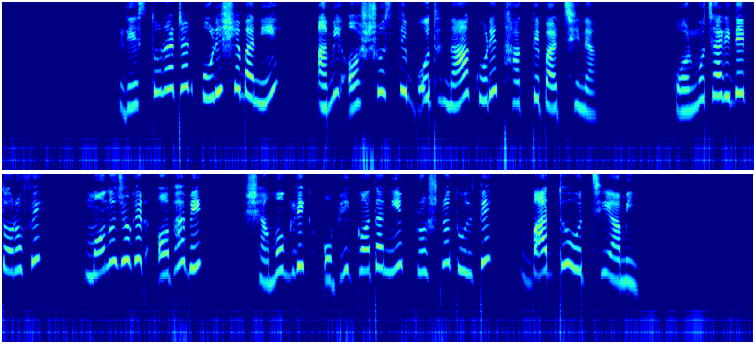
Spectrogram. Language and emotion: Bengali, fearful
